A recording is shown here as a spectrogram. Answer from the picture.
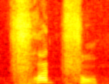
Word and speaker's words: Froidfond: Froidfond. On prononce Hervé, il faut noter.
